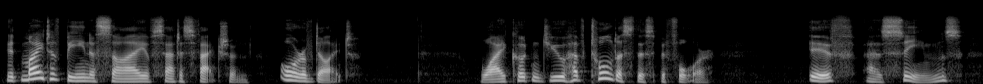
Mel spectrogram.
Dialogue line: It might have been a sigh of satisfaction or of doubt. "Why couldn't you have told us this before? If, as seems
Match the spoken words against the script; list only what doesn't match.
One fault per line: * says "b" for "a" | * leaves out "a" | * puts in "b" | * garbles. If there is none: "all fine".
all fine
